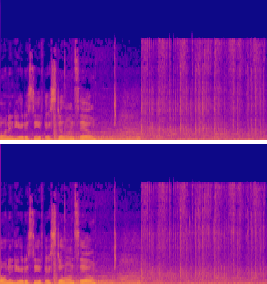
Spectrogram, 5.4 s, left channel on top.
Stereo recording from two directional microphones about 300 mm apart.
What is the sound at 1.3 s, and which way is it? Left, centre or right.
Speech, left.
